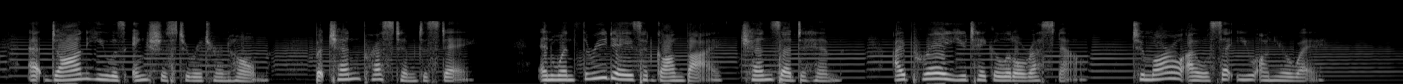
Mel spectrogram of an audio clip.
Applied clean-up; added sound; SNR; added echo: none; Trumpet; 19 dB; none.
